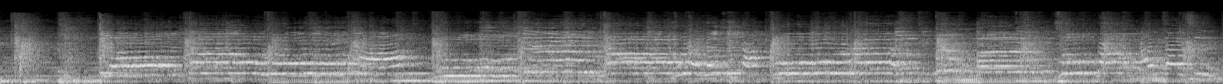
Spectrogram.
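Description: A church worship band performing a praise song: several voices singing together over continuous band accompaniment.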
